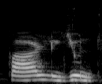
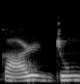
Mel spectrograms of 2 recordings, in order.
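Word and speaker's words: Jung: Now coming to कार्ल यून। अगर इसकी स्पेलिंग देखें तो ये कार्ल जुंग लगता है, बट एंड प्रीवियस मेरे अगर आप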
